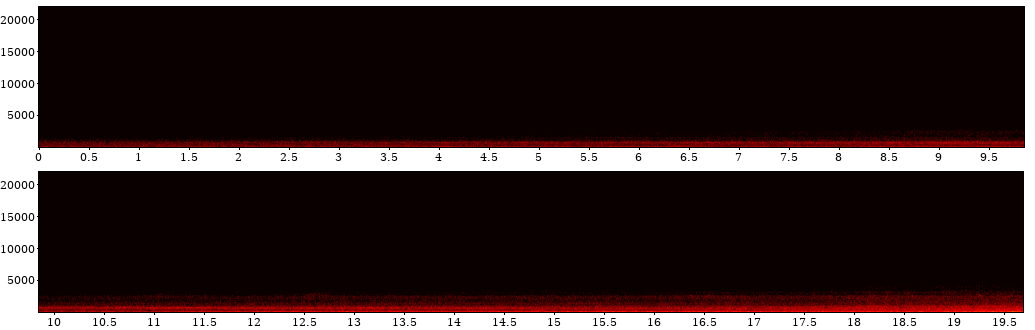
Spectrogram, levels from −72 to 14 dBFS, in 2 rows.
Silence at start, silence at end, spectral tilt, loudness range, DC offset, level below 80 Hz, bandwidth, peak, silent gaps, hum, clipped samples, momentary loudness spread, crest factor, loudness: 0 s; 0 s; -7.5 dB/octave; 13 LU; under 0.1%; -44 dBFS; 16 kHz; -22 dBFS; none; none; under 0.1%; 14 LU; 20 dB; -44 LUFS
